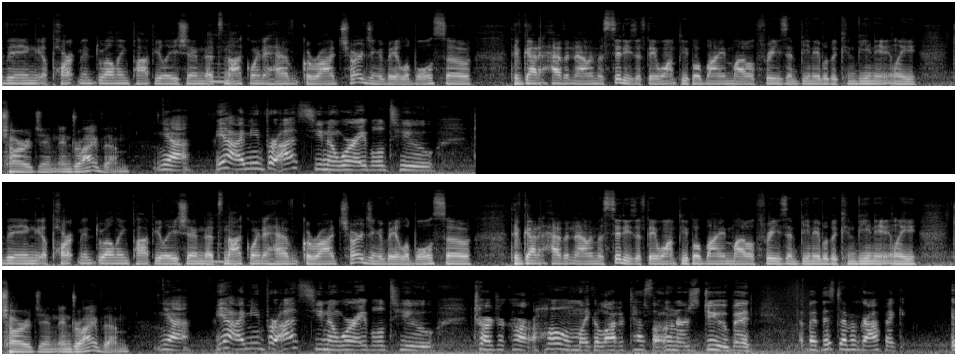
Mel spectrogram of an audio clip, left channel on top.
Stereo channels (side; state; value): left; drops out; at 14.3 s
